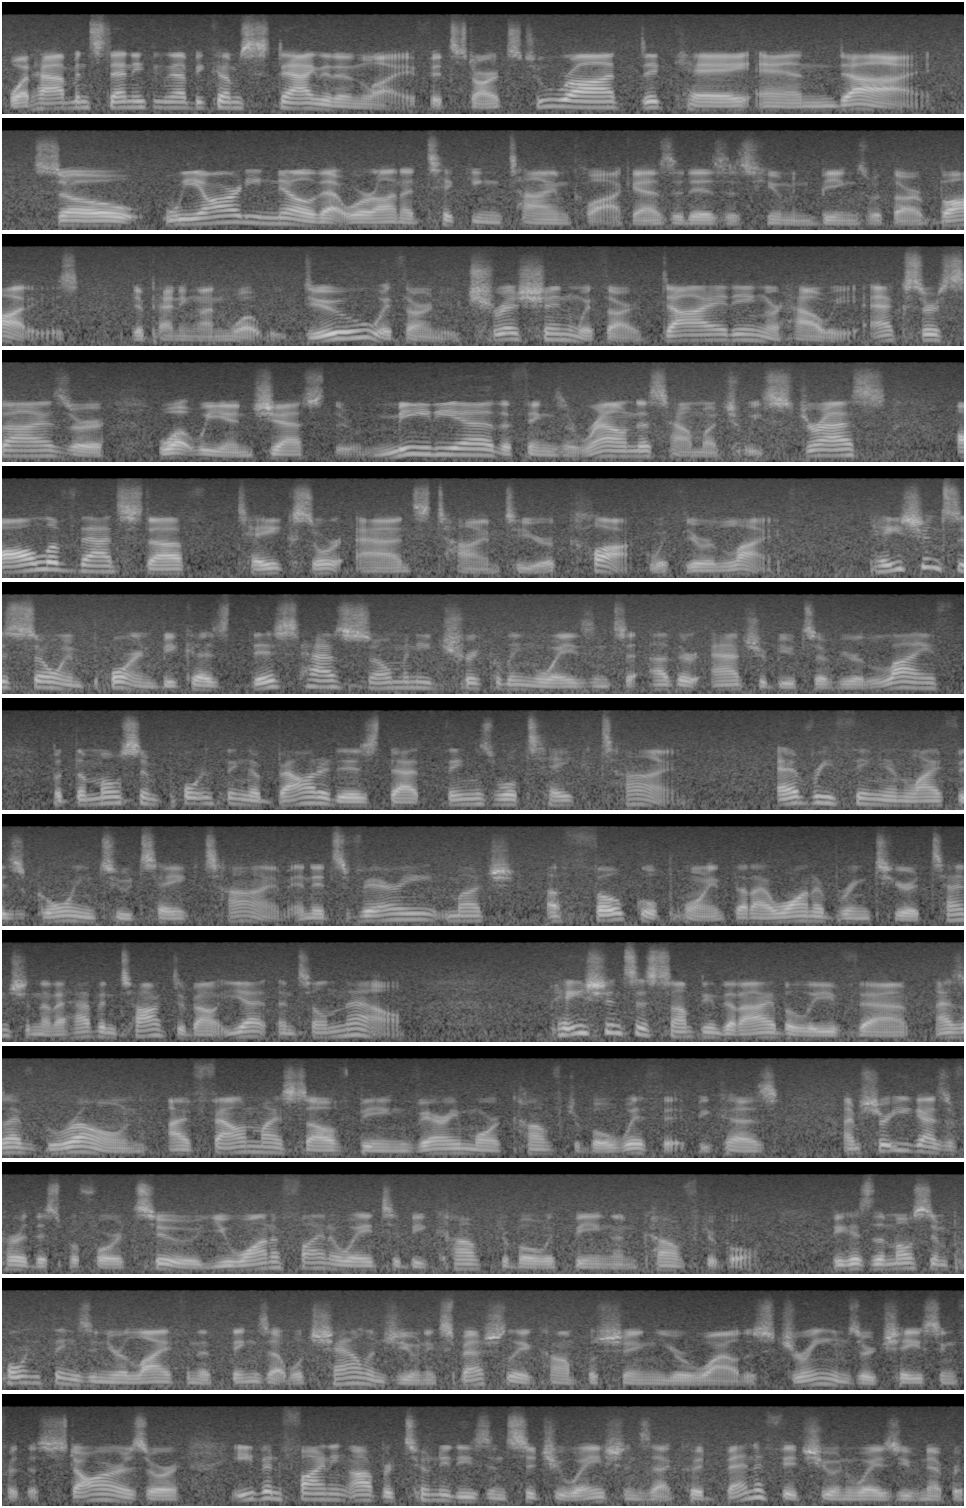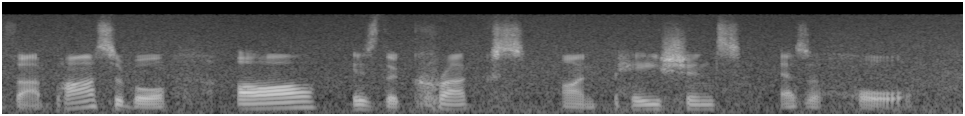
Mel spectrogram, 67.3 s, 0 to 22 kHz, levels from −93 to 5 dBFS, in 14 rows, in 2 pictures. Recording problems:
thin; somewhat; fading below 300 Hz
hiss; noticeable; throughout; 15 dB below the speech

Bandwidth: 14.5 kHz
